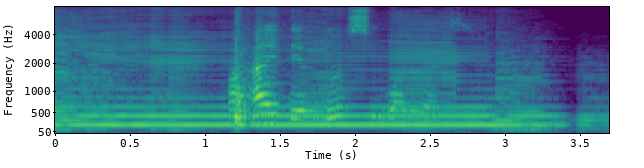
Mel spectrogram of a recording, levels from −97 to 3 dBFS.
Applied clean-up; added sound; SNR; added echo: neural mask model RNNoise.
